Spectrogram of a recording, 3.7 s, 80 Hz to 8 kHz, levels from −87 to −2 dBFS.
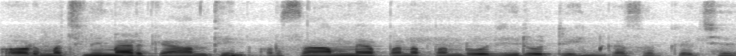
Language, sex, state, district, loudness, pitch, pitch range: Maithili, male, Bihar, Supaul, -19 LUFS, 150 Hz, 145-155 Hz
